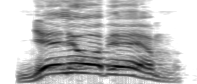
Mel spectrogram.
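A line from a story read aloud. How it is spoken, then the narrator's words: Crowd roaring in unison. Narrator (Russian): дружно взревел центр таверны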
